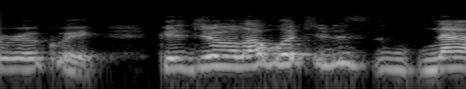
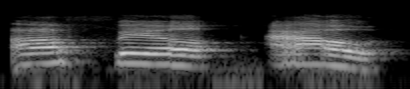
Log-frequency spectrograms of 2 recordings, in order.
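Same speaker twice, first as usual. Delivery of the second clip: slow, louder words through laughter; laughing; 4 semitones higher, 5 dB louder, much slower than usual. Real, not acted. Telling viewers the funny part, laughing. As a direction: crack up telling it.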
